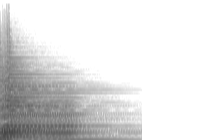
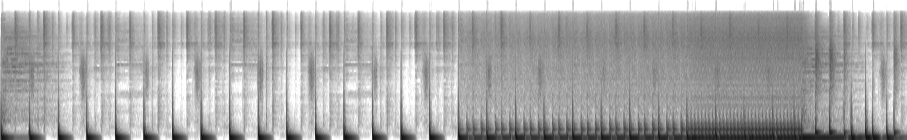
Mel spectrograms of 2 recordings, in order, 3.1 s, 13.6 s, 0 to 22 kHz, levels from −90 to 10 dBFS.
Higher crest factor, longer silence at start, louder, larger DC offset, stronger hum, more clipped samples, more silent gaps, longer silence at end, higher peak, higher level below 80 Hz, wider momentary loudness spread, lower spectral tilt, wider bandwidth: first, 22 dB vs 10 dB; about the same, 0 s vs 0 s; second, -28 LUFS vs -14 LUFS; neither; neither; second, under 0.1% vs 0.9%; neither; first, 0.95 s vs 0 s; second, -6 dBFS vs 0 dBFS; second, -42 dBFS vs -12 dBFS; first, 20 LU vs 5 LU; about the same, -6 dB/octave vs -5.5 dB/octave; about the same, 16 kHz vs 16 kHz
